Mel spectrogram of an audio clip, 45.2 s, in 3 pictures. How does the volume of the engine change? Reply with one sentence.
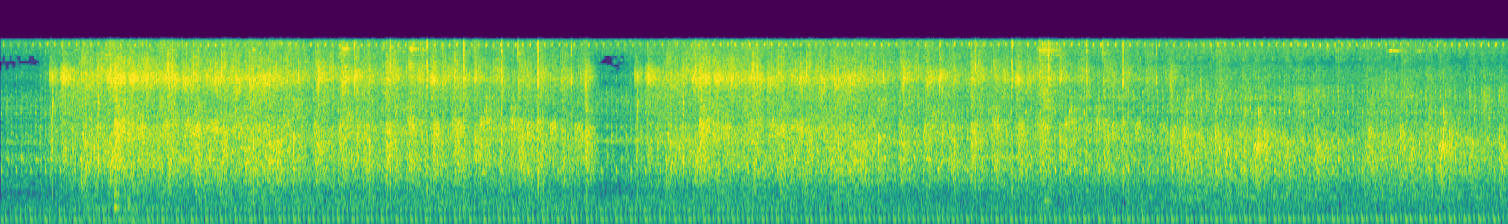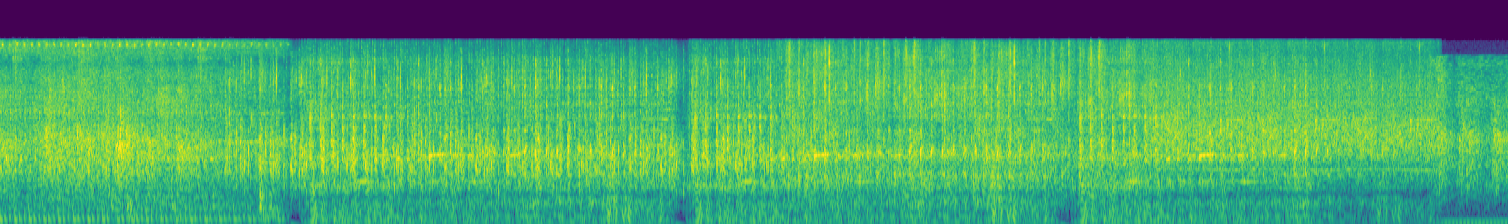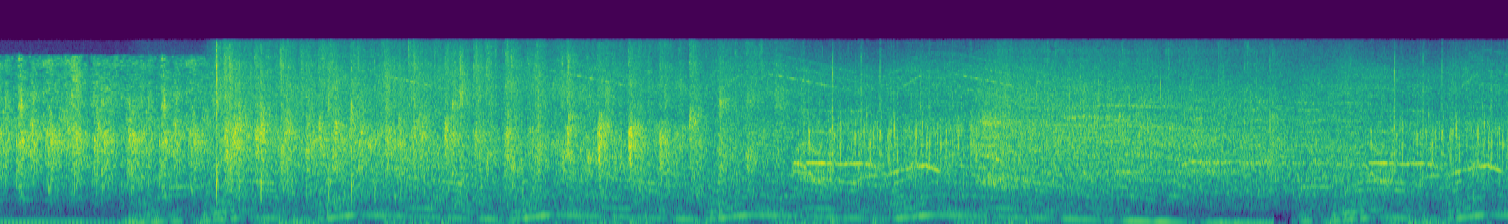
The volume of the engine goes down.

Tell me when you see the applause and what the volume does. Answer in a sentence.
The applause can be heard from 0.2 to 45.2 s, getting quieter.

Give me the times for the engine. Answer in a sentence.
You can hear the engine from 0.0 to 45.2 s.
